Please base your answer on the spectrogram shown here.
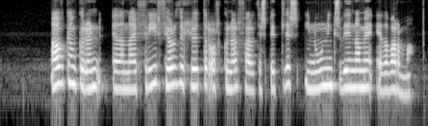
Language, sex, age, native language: Icelandic, female, 30-39, Icelandic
